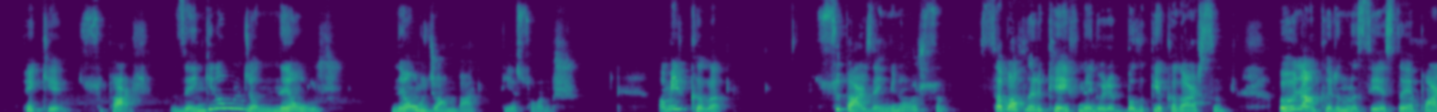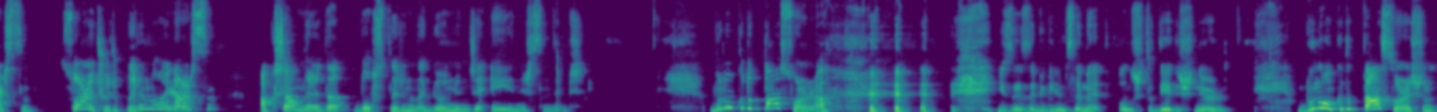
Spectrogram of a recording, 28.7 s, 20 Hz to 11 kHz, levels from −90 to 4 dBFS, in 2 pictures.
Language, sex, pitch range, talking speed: Turkish, female, 215-320 Hz, 95 wpm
